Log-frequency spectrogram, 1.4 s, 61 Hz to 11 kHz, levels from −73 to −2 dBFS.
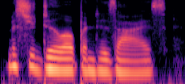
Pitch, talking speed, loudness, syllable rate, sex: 150 Hz, 215 wpm, -20 LUFS, 6.0 syllables/s, female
